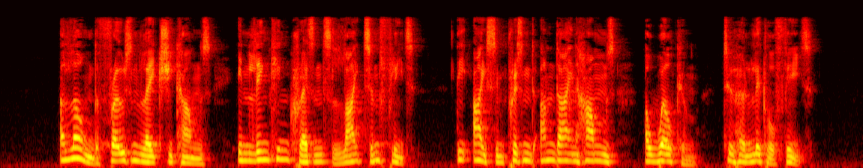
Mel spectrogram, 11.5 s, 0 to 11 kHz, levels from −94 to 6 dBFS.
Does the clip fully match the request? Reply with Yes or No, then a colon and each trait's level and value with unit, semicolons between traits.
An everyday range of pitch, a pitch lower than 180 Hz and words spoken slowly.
Yes: average, 4.0 semitones; low, 135 Hz; slow, 120 wpm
